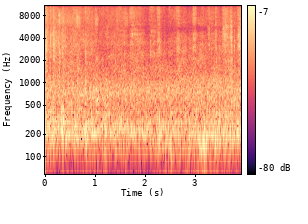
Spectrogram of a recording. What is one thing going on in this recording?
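Footsteps crunch in deep snow.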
